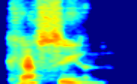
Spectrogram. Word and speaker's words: casein: Is am I pronouncing that right? It's got a little thing. Casin. Oh, well, I wasn't pronouncing it right. Cassian, C-A-S-E-I-N, Cassian.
